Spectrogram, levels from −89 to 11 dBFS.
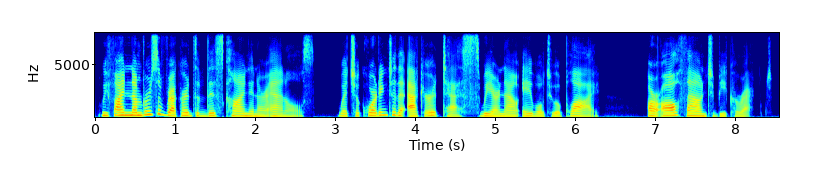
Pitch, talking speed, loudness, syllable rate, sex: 220 Hz, 205 wpm, -21 LUFS, 5.8 syllables/s, female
